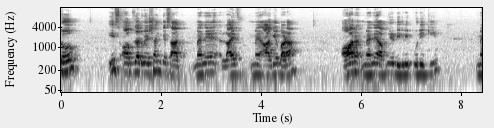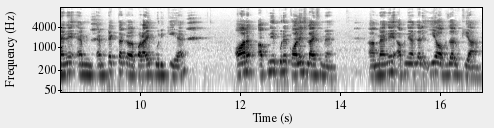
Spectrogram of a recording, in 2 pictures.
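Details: Stuttering in an adult man who has stammered since childhood.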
